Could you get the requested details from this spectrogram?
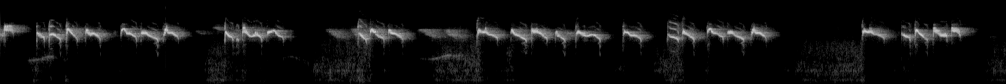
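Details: Oriental white-eye (Mata Puteh), a caged hobby bird dated 29 September 2022, singing freely: rapid runs of high twittering, slurred notes in bursts of about a second, separated by short pauses, with a faint low chip now and then.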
